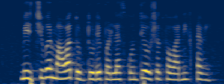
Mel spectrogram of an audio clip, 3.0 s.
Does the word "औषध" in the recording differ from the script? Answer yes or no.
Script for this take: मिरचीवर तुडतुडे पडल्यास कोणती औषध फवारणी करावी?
no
